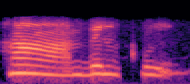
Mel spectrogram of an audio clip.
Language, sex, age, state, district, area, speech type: Hindi, female, 60+, Madhya Pradesh, Balaghat, rural, conversation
